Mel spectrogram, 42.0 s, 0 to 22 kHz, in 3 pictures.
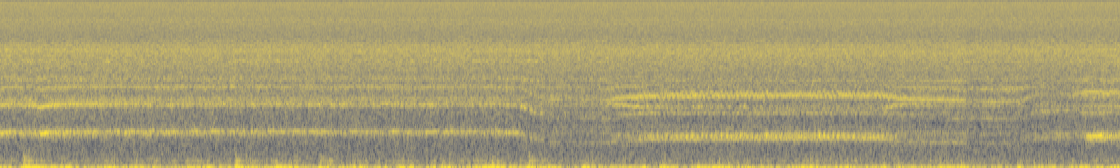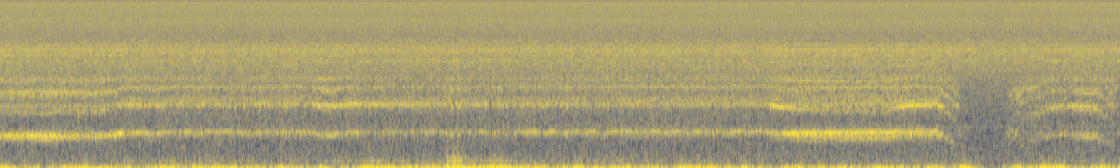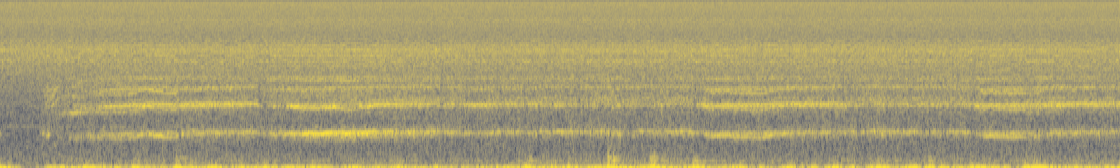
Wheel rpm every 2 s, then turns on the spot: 230, 230, 240, 210, 160, 160, 170, 200, 230, 230, 230, 230, 210, 100, 120, 210, 220, 230, 230, 230, 220.
26-28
